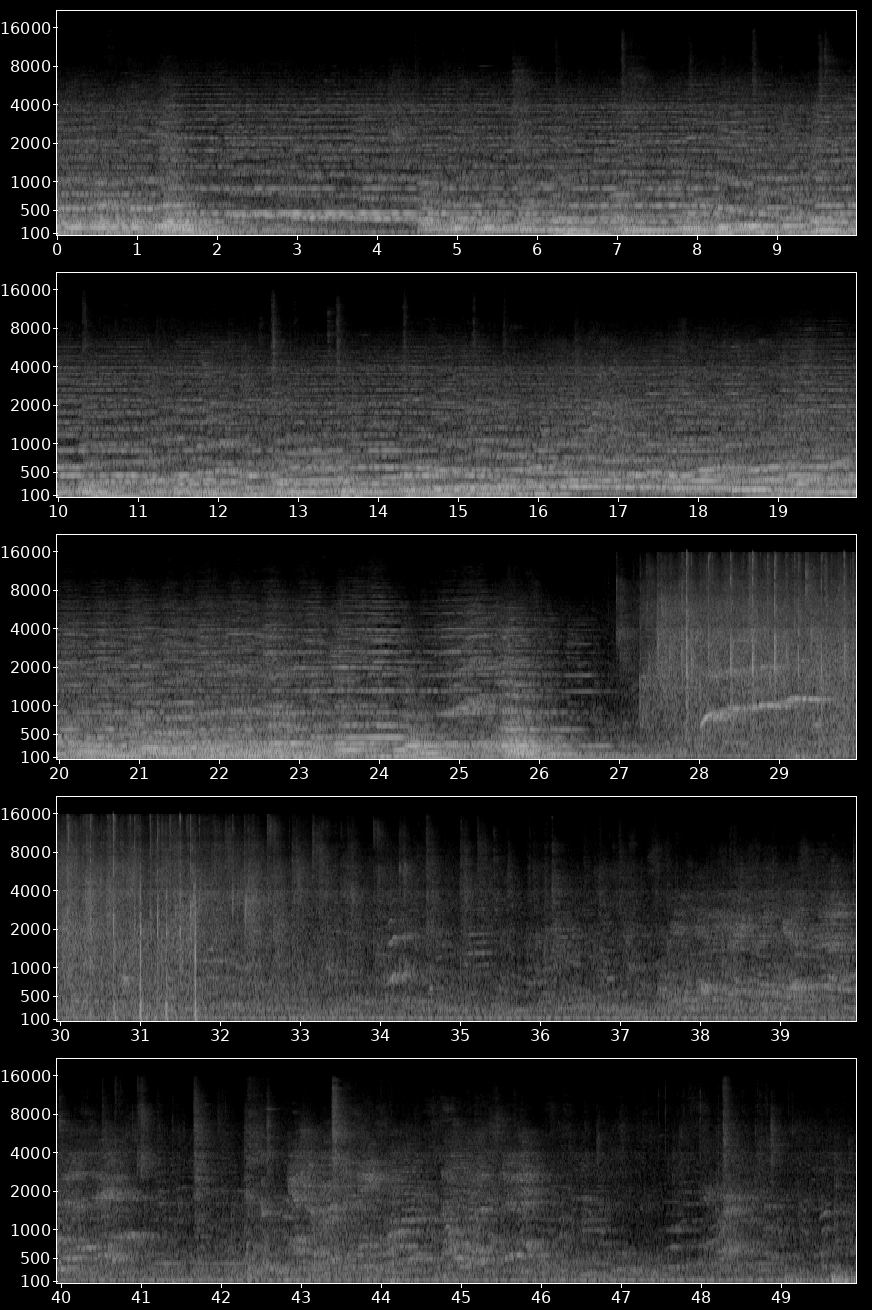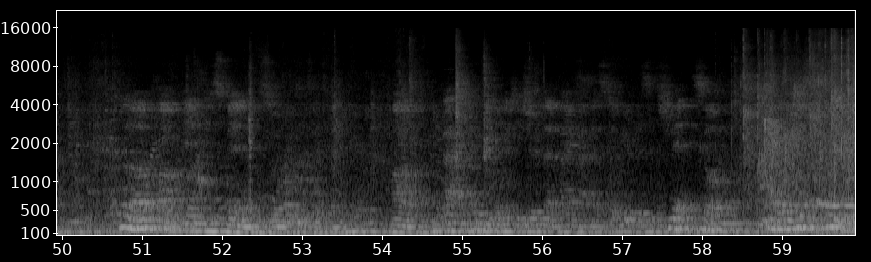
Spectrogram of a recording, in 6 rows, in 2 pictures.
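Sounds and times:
murmur of children's chatter: 0.0 - 26.9, 30.4 - 58.3
string orchestra playing: 0.0 - 27.2
audience clapping: 27.0 - 35.2, 58.4 - 59.9
cheer: 27.3 - 31.3.

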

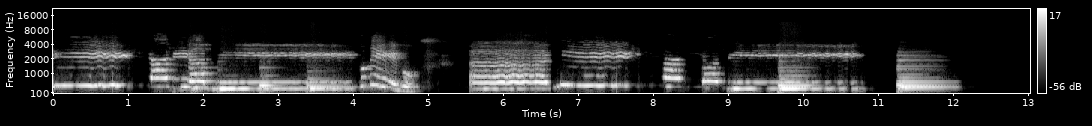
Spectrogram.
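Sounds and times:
woman singing vocal exercises: 0.0 - 4.9, 5.6 - 10.9.

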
